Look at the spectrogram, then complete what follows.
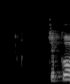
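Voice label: "cekup", Malay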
